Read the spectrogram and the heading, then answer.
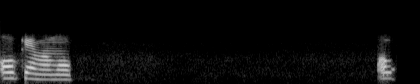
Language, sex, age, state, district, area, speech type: Tamil, female, 18-30, Tamil Nadu, Chennai, urban, conversation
